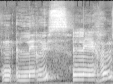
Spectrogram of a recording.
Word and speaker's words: LaRousse: Okay, before we start, I want to practice pronouncing your name the French way. LaRousse. LaRousse. Technically there's an accent on the E, but Americans. Oh, okay. So it's LaRousse.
